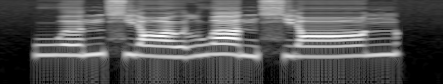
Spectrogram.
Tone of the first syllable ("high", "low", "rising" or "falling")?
rising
